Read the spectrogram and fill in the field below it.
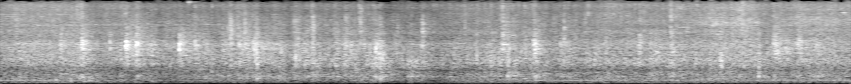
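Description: Soil and rocks slide and tumble out of a tipping truck bed.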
